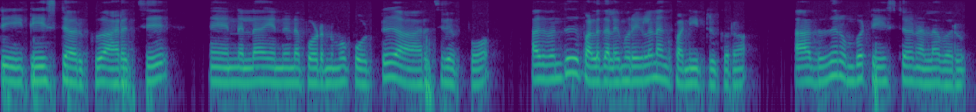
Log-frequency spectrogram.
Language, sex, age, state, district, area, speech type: Tamil, female, 45-60, Tamil Nadu, Erode, rural, spontaneous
